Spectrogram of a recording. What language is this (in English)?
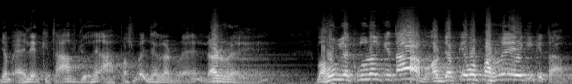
Urdu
